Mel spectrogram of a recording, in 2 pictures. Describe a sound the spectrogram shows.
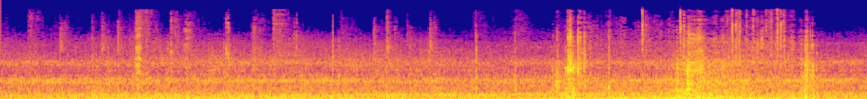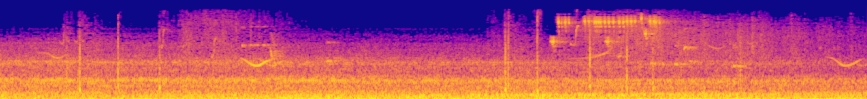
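Light footsteps patter quickly on stone.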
